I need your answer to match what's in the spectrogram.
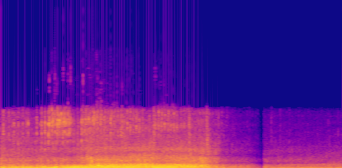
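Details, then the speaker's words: Old Chevy truck running on propane after the propane regulator was rebuilt with a new kit and adjusted, earlier running a little funny: revs up cleanly with a smooth, even note and settles without stumbling; normal running. "But yeah, looks like he's got it working. Sounds good."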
